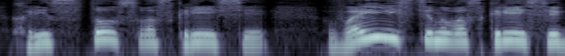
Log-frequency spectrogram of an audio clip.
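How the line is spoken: Exclaimed three times. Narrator (Russian): три раза воскликнул

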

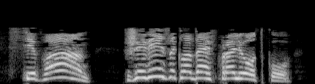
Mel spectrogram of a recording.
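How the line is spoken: Ringing shout. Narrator (Russian): кричала звонко

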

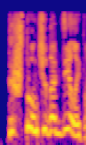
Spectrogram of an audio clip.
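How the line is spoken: Exclaimed. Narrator (Russian): воскликнул наш бледнолицый брат

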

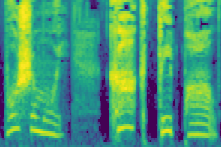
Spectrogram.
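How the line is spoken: Terrible whisper. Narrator (Russian): сестра сказала ужасным шепотом

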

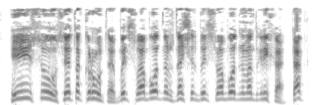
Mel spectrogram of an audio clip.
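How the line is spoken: Sudden loud shout. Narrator (Russian): вдруг на весь автобус закричал

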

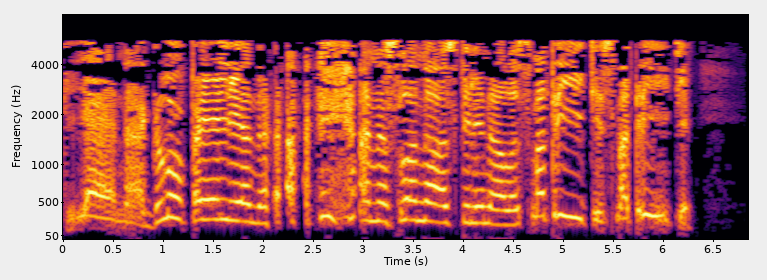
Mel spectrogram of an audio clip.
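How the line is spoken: Laughing and screaming. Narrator (Russian): стала смеяться и кричать

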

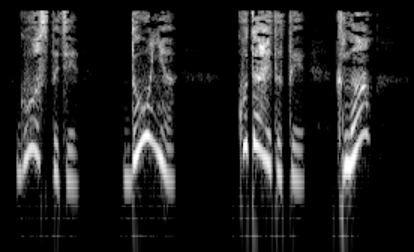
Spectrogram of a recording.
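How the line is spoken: Surprised, joyful exclamation. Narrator (Russian): воскликнула она, удивившись и обрадовавшись в одно и то же время

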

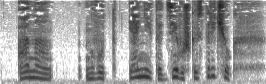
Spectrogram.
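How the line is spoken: Whispering. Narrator (Russian): шептала она

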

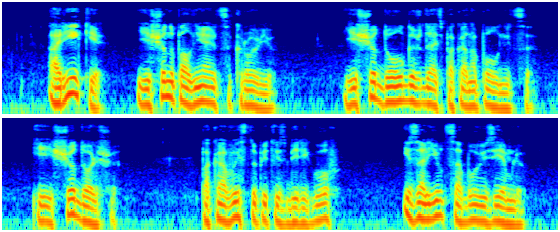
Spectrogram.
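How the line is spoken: Lively old woman answering. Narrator (Russian): живо ответила старица

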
